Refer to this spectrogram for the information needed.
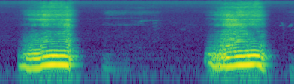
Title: Ruby snoring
